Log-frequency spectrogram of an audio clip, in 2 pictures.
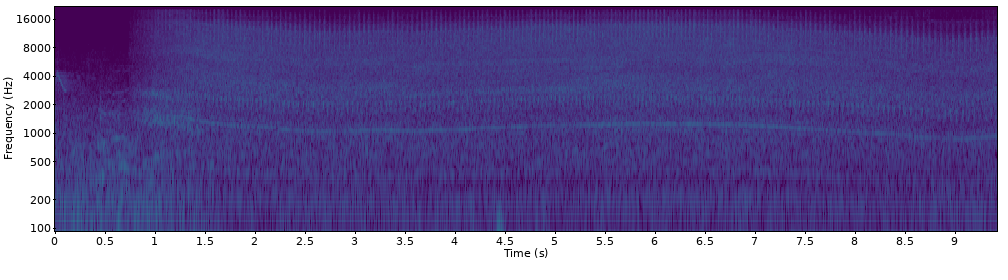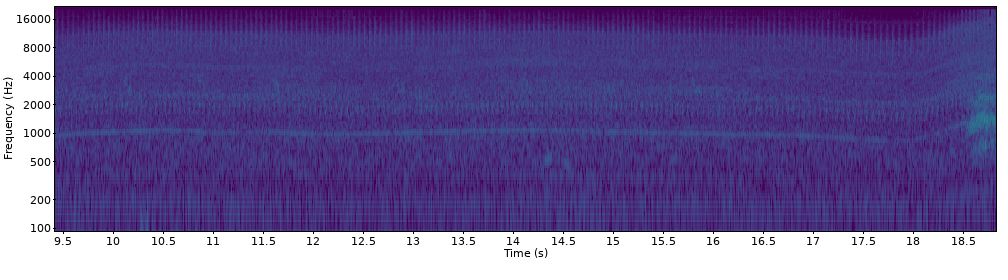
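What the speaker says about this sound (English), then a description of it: "Here, give the drone a whirl" A drone in the video game Life Is Strange gives off a steady, close whirring hum that holds for the whole stretch, its pitch drifting gently up and down.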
